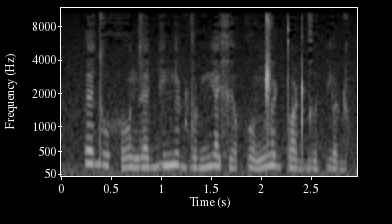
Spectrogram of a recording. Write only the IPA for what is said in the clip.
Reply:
ɛ˦du˧˩ ho˩˧˩nzɛ˧˩˧ bʲe˦nʲu˥˩ɖɡu˧˩˧ɖmʲa˥˩ xʲɔ˧˩˧ko˧˩˧ŋ͡ǁɯ˥˩ɖ t̪ɔ˧˩ɖɡɯ˧˩˧ pʲo˧˩ɖ

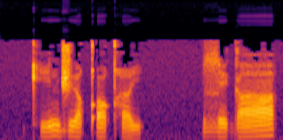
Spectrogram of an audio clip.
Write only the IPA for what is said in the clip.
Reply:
kʰind͡ʒɨː qʼoqʰi | ɮeɡa

